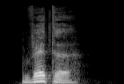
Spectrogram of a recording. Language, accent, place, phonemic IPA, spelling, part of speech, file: German, Germany, Berlin, /ˈvɛtə/, Wette, noun, De-Wette.ogg
- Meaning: bet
